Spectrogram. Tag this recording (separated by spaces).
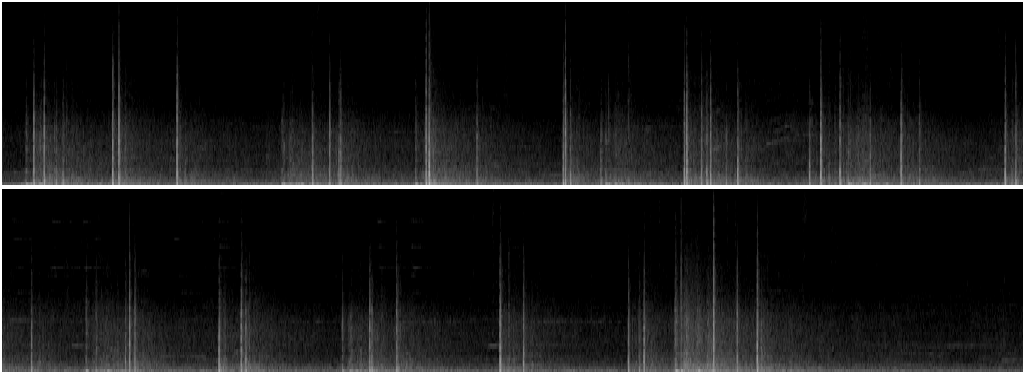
Montreal small fireworks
